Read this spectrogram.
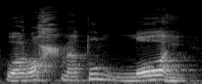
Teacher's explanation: لام اف اللہ سے پہلے حرف پر پیش ہے تو ہم نے لام اف اللہ کو پر پڑھنا ہے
